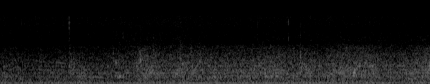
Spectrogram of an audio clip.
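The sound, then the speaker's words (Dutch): A steady, low roar of distant sea surf fills the background, a continuous rushing wash with gentle swells and a breath of wind, no voices present. “Dat is de zee die je hoort.”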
